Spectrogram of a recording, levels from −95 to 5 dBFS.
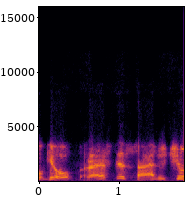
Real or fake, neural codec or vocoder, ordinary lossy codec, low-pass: fake; codec, 44.1 kHz, 2.6 kbps, SNAC; Opus, 32 kbps; 14.4 kHz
